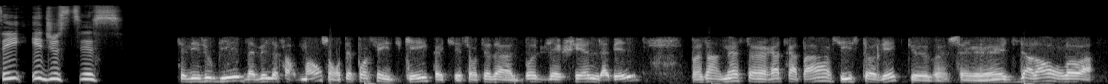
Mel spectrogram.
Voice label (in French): Reportage Pompiers metallos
